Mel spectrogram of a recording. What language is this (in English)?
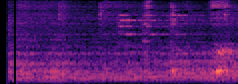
English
